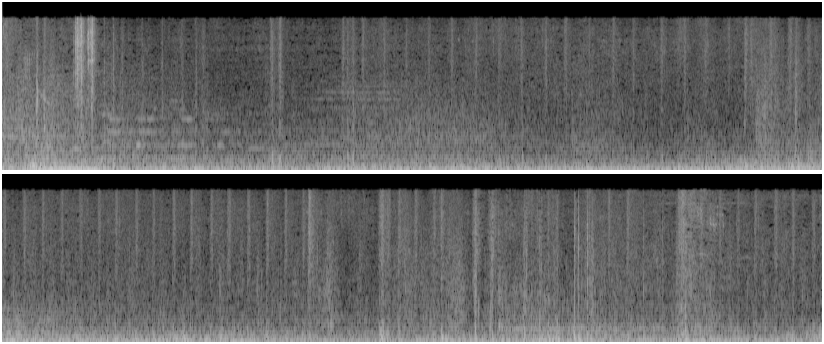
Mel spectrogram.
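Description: Footsteps run quickly through grass and over dirt.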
